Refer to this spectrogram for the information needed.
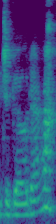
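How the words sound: The name is said with an American pronunciation. "but I guess Americans say Jagoda"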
